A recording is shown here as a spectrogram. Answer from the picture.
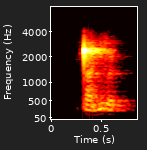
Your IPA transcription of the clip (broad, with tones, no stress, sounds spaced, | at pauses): ʈ a˨˩˦ n v ə˨˩ k̚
